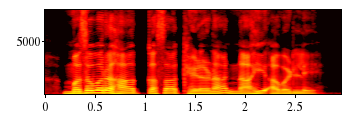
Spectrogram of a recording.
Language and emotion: Marathi, neutral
